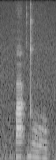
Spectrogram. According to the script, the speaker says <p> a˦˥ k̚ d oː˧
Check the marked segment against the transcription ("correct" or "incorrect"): correct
